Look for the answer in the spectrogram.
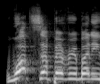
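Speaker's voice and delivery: loud, high host greeting; show host intro. Acted. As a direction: open the show big and bright.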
